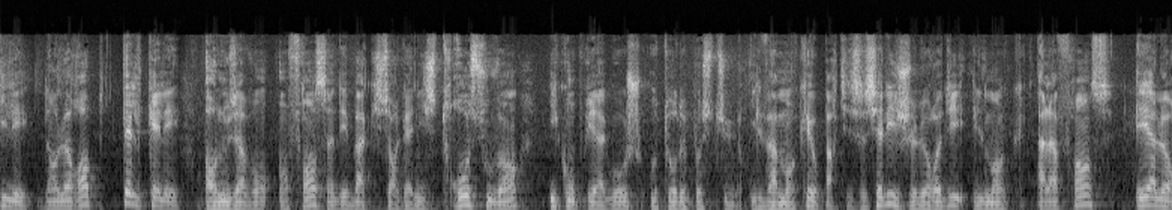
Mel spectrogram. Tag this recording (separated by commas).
Speech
